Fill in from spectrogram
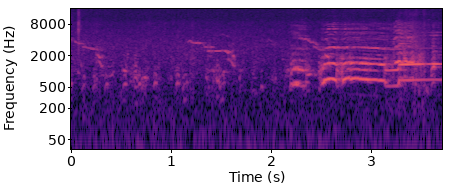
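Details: Rooster crowing among clucking hens: soft scattered clucks, then a loud drawn-out crow with steady held tones and a final upward step, over low background noise.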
